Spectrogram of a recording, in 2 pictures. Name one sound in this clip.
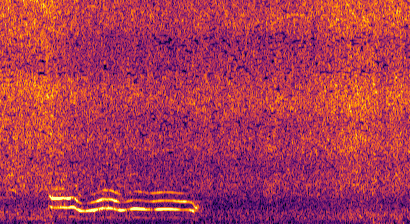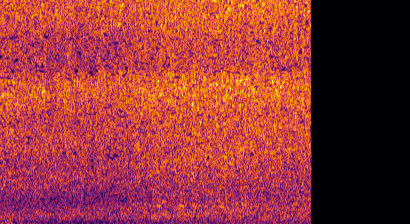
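Water rushes loudly over rocks nearby.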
